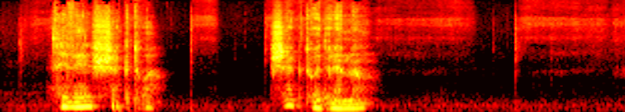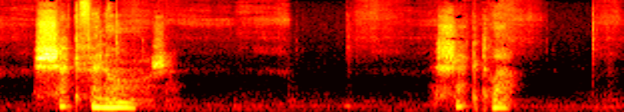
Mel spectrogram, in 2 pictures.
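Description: A young man speaks softly in short bursts, close to a microphone.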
